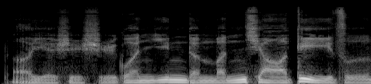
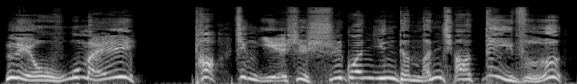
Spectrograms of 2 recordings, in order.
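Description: First: Said in the usual way. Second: Much higher, louder stunned echo; shocked disbelief. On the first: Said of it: "一字字的说". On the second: Acted. Liu Wumei repeats the revelation in stunned, high disbelief. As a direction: gasp the words back in disbelief.

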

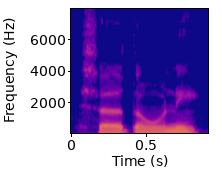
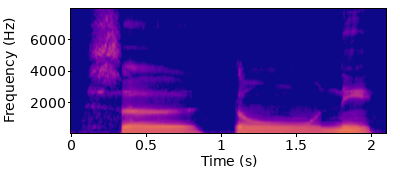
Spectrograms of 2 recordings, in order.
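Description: First: "Sa-don-ni" blended as one word; joined-up pronunciation. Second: "Sa ... don ... ni", each syllable held apart. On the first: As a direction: say "Sa, don, ni" without gaps. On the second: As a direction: sound out "Sa, don, ni" slowly. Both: Shown as a demonstration. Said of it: "is pronounced like this".

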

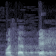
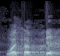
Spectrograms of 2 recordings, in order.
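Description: First: وسبح with final ح softened to ه; faulty reading of وسبح, ه replacing ح; mispronounced ح. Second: Said in the usual way. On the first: Shown as a demonstration. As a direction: say وسبح ending in a plain h. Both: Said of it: "تقرأ لحنا".

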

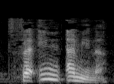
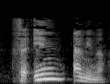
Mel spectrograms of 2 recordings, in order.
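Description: No difference in how they are said.

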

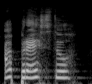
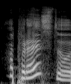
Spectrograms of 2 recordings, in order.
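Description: First: High, louder parting call; calling goodbye. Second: High, louder reply; calling goodbye back. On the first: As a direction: call it out across the bar. Farewell called out together. (saluto chiamato, più alto e forte) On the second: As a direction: toss the goodbye back brightly. Goodbye answered in return. (saluto ricambiato ad alta voce) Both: A narrator's reading.

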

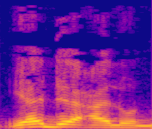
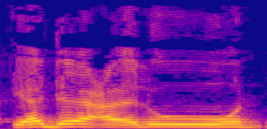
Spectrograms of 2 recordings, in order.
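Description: First: يجعلون with a clean stopped jeem, no d; يجعلون said the classical way; correct jeem. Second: يجعلون with a d mixed into the jeem; slow يجعلون as dj; wrong d-jeem. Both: Shown as a demonstration. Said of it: "بدل يجعلون".

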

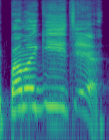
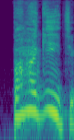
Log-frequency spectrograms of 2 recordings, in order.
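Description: First: Even higher, slower drawn-out cry; the second cry rises to a wail of terror; terrified cry for help. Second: Much higher panicked call; terrified cry for help. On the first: Old man wails for help in mortal fear, terrified. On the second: Old man cries for help, terrified. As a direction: scream for help in mortal fear. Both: Acted. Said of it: "закричал старик в смертельном ужасе".

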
